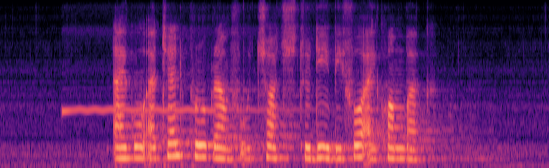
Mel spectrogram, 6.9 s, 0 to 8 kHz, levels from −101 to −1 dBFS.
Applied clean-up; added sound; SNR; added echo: none; Keyboard (musical); 17 dB; reverberation time 1.2 s.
